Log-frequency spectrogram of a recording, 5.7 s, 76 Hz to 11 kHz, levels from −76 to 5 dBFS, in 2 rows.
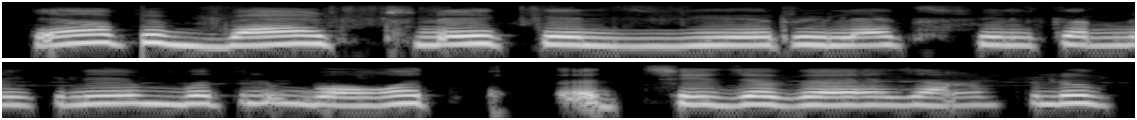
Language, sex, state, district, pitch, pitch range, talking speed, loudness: Hindi, female, Uttar Pradesh, Gorakhpur, 255 Hz, 245-275 Hz, 190 wpm, -15 LUFS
